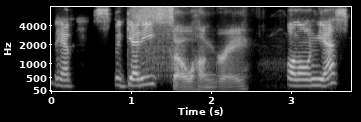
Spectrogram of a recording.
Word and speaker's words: Bolognese: Bolognese, bologna. How do you pronounce that?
